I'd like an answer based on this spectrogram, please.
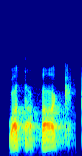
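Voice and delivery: put-on high little voice with a Thai accent. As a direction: imitate a first grader with a Thai accent, high and loud. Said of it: "In a little Thai accent".

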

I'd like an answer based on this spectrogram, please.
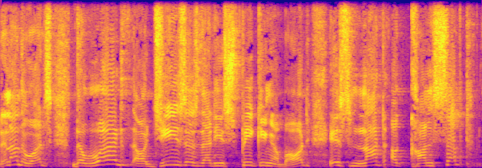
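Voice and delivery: ordinary talk, nothing marked

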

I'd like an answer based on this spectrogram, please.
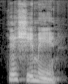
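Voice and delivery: high, scornful rough voice; mock the boy's softness; hard case scoffing at the lad; scoffing grandad Tommy. A narrator's reading. Tommy chuckles, holds shovel.

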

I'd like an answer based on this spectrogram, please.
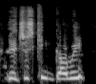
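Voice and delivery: very high, mock-reassuring voice; comic high-pitched reassurance; high-voiced Spider-Man. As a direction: wave them on in a squeaky pitch. Spider-Man reassures thugs from off screen.

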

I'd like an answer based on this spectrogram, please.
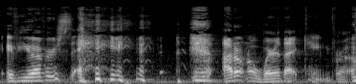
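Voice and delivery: cracking up mid-sentence; laughing. Real, not acted. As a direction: try to talk through a fit of giggles.

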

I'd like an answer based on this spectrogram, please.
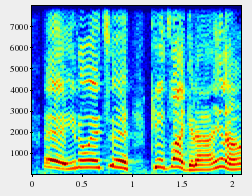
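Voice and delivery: high breezy salesman; Erwin Mainway impression. Toy maker explaining the bag of glass, high and breezy. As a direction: brush off the danger lightly. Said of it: "he still would explain".

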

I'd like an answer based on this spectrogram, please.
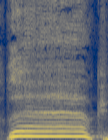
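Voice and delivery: imitated dad's long call; acted-out holler through the woods; distant calling. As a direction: stretch the name out like a far-off call. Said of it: "I heard my dad's voice".

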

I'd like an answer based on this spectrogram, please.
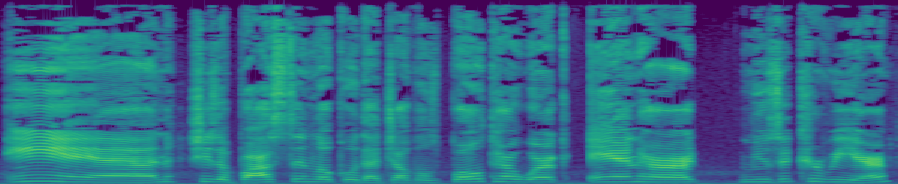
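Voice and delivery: loud, drawn-out hype-man announcer read; podcast host intro. Acted. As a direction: pump up the crowd like opening a show. Host hypes intro of show.

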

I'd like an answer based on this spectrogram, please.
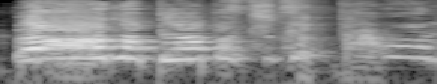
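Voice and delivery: very high, whining mock complaint; ranting patient. Patient too pained to think, acted high complaint. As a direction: wail the complaint as a suffering patient. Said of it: "막 욕을 막 한다거나".

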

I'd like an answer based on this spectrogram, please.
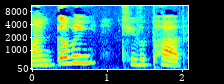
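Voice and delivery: ordinary delivery

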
